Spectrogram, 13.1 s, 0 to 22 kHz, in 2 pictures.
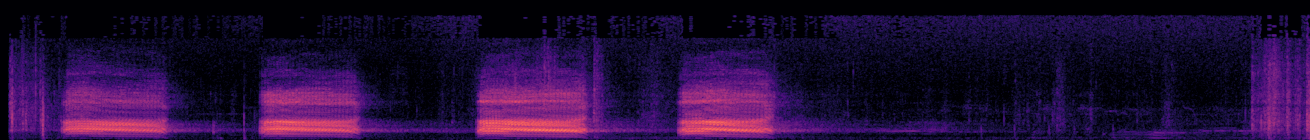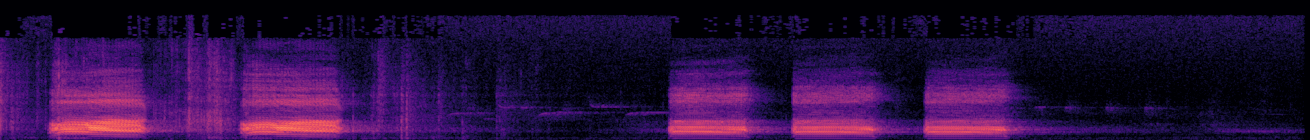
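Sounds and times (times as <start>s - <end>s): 
carrion crow Corvus corone cawing: 0.3s - 4.8s, 6.8s - 8.4s, 9.9s - 11.8s.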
